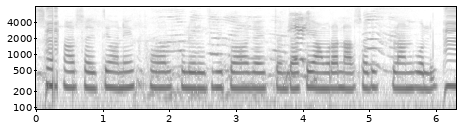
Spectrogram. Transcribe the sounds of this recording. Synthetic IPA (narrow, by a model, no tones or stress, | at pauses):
ʃanaɾsaɾit̪eɔnekfʰɔlfʰuleɾud̪ɡit̪paoad͡ʑaet̪ad͡ʑakeamɾanaɾsaɾikplanboli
